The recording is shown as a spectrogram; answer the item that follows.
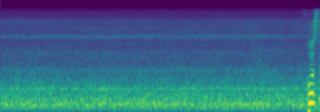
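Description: Steady background noise with a faint hum and no distinct events.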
